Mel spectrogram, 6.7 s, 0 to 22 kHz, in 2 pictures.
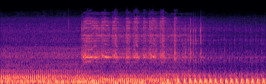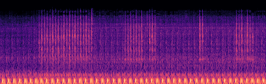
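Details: KTM Duke 390 single, noise that began suddenly mid-ride: steady thumping with a metallic clatter riding over it in bursts; faulty cam chain tensioner, replaced.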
